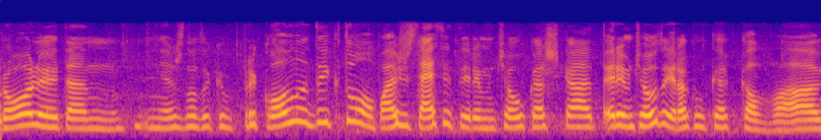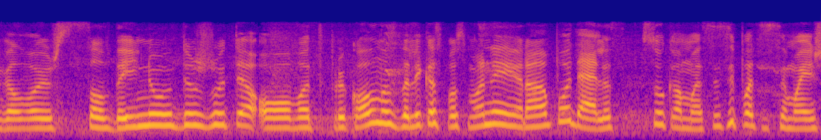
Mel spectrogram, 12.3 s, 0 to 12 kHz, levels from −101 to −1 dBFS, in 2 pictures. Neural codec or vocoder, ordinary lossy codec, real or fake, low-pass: none; AAC, 64 kbps; real; 7.2 kHz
